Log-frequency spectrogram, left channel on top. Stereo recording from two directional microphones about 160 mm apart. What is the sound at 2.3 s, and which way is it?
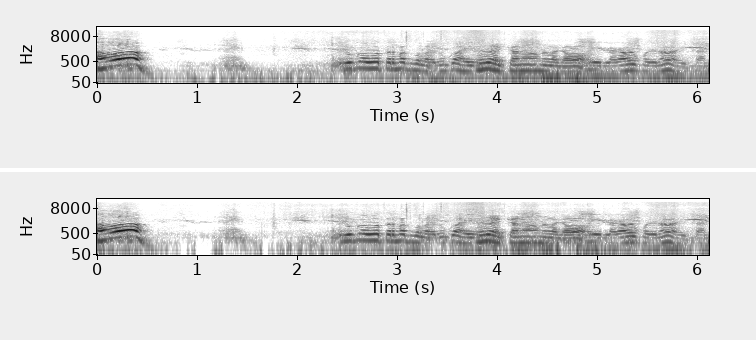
Speech, 15° right (ahead or behind).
